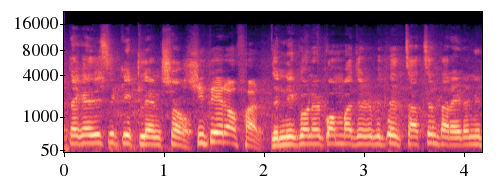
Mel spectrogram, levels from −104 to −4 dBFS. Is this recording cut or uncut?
cut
